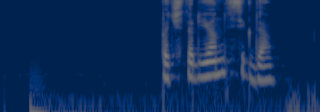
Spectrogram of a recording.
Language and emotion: Russian, neutral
